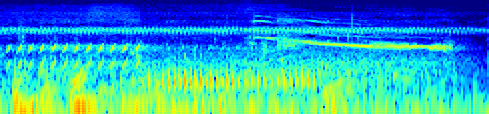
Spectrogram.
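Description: Swamp frogs croaking in a dense chorus: a rapid, pulsing trill, then a lower throaty croak, over a steady high insect drone, with a thin whistling call gliding downward near the end.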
